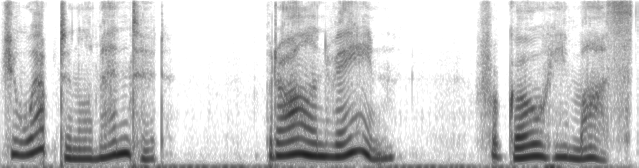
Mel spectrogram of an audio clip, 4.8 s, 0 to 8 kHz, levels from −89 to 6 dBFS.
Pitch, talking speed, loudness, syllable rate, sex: 210 Hz, 150 wpm, -15 LUFS, 4.0 syllables/s, female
